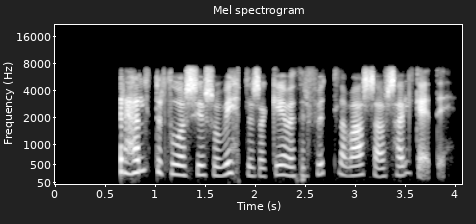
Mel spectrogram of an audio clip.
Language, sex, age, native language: Icelandic, female, 20-29, Icelandic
